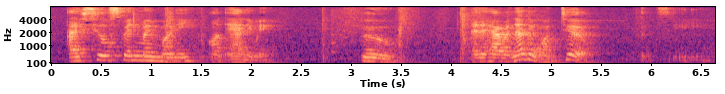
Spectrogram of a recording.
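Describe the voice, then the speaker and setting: A woman speaks very slowly, leaving long, frequent pauses. Audible room echo and noticeable background noise surround her. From Togo (Lomé), West Africa. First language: Ewe (also French). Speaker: vlogger and writer. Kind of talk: casual vlog Q&A.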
